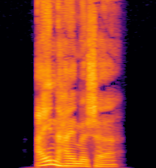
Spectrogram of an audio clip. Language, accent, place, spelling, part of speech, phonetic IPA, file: German, Germany, Berlin, einheimischer, adjective, [ˈaɪ̯nˌhaɪ̯mɪʃɐ], De-einheimischer.ogg
- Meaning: inflection of einheimisch: 1. strong/mixed nominative masculine singular 2. strong genitive/dative feminine singular 3. strong genitive plural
